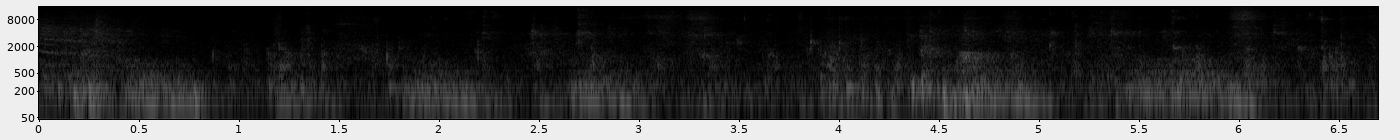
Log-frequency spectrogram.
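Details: Cavalier King Charles Spaniel puppies raised indoors in a home puppy pen give soft, low grunting whimpers in short repeated bursts, with a quiet room hum behind.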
